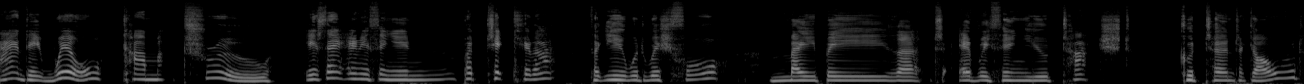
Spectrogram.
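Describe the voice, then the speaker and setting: A female-sounding voice at medium pitch drawls in a put-on character voice at a very slow pace. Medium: read story.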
